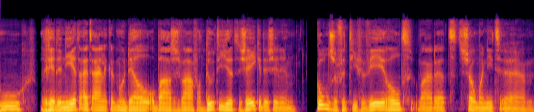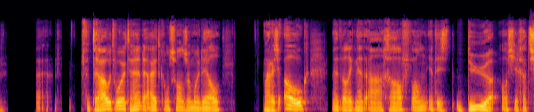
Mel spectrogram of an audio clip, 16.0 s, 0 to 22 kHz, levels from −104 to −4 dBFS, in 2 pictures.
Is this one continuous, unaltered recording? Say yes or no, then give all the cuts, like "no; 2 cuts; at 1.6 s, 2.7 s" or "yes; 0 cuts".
yes; 0 cuts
